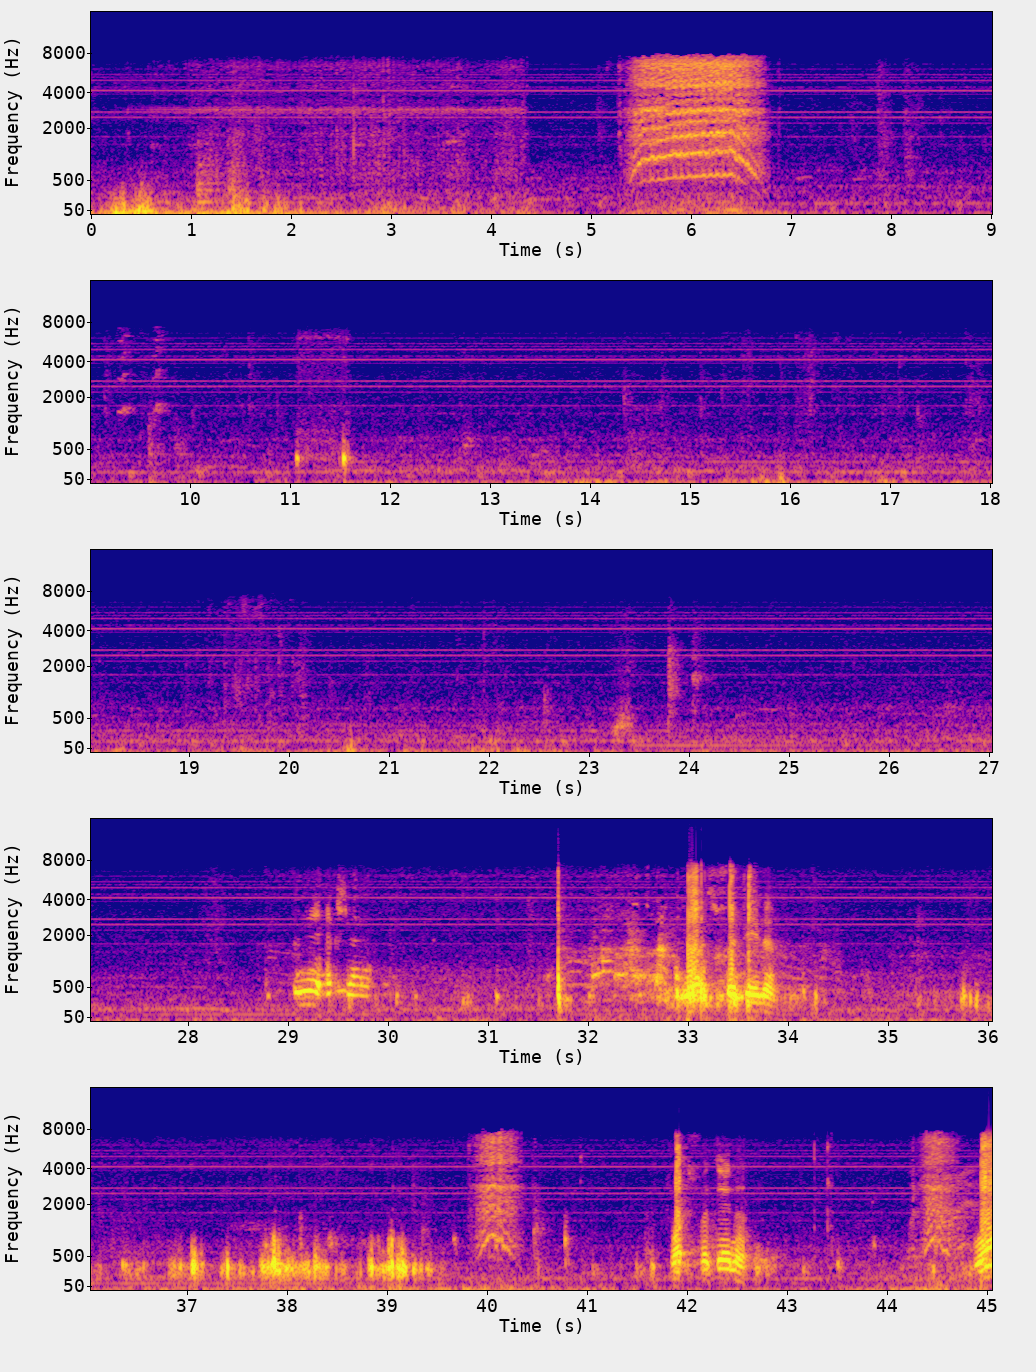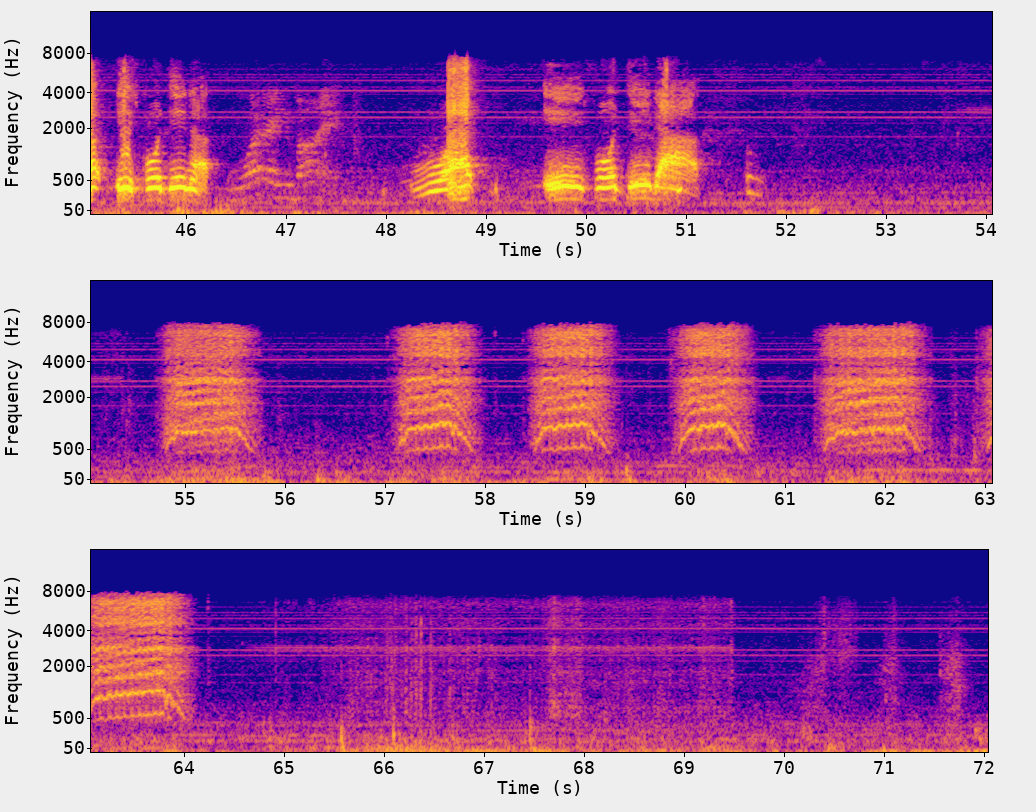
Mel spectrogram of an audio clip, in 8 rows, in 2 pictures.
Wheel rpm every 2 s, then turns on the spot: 10, 20, 40, 50, 0, 0, 0, 0, 0, 0, 0, 0, 0, 0, 0, 0, 0, 0, 0, 10, 10, 0, 10, 0, 0, 0, 0, 50, 30, 50, 60, 70, 10, 20, 20, 0.
0-4 66-70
